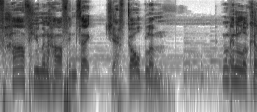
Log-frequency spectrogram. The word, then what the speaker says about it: Goldblum: He says it's pronounced Bloom. Jeff Goldblum.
